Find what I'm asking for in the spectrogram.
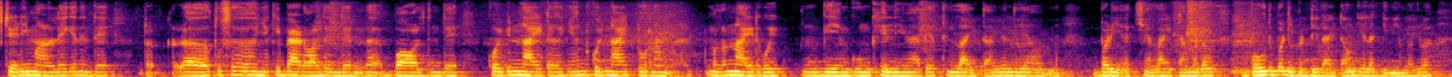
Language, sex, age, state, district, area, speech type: Dogri, male, 18-30, Jammu and Kashmir, Kathua, rural, spontaneous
